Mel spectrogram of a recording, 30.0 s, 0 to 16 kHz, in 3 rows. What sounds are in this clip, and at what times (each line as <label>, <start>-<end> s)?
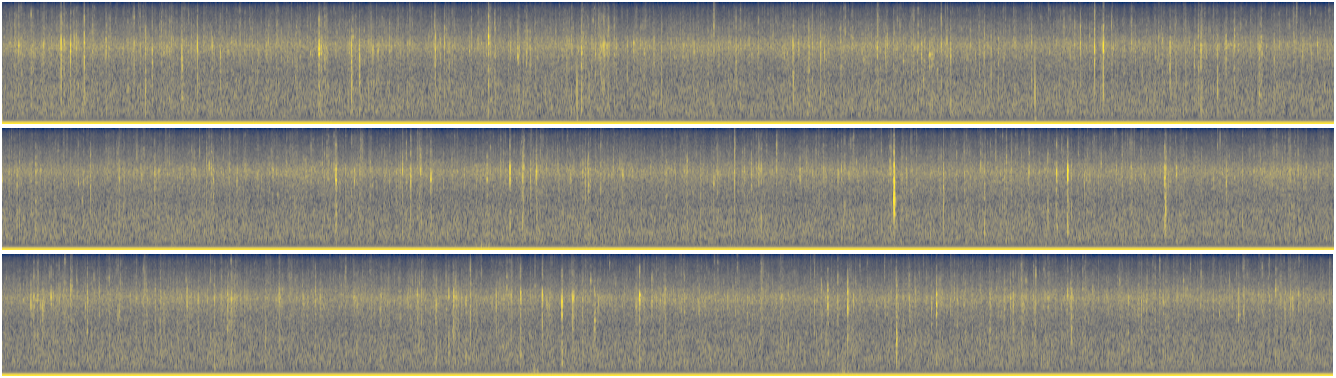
rain, 0-30 s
